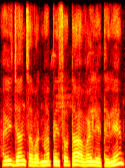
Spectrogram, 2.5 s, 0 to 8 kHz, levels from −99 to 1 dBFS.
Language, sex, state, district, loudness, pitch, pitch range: Wancho, male, Arunachal Pradesh, Longding, -15 LUFS, 170 Hz, 160-185 Hz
